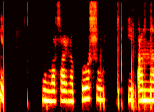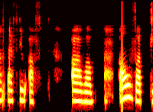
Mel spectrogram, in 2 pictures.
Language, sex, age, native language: Icelandic, female, 12, Icelandic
